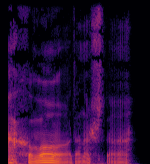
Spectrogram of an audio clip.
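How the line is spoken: Baron muttering. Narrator (Russian): пробормотал барон

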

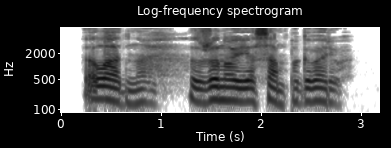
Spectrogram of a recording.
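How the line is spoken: Sighing. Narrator (Russian): вздохнул Алан

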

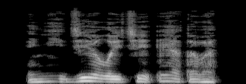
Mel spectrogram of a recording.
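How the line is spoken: Whispered. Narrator (Russian): прошептала

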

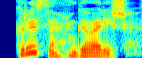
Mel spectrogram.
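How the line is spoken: Calm reply. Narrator (Russian): спокойно отвечаю я

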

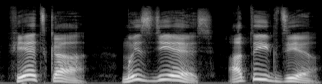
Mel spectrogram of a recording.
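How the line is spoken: Shouting. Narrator (Russian): Веня закричал

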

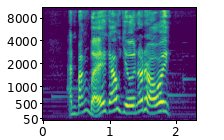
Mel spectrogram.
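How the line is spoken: Yelled. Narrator (Vietnamese): Thằng Dế ác nhân ... còn la lên

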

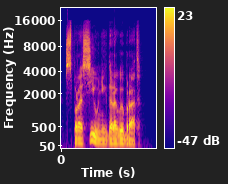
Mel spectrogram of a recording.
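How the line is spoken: Cold reply. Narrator (Russian): холодно ответила девушка

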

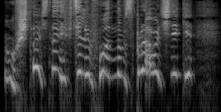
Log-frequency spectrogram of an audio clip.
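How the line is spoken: Laughing. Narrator (Russian): Руфа расхохотался, но быстро стих

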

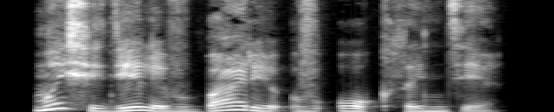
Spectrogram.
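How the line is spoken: Quiet. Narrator (Russian): тихо сказала

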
